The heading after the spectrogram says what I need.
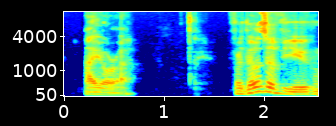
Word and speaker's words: IAOHRA: rights agencies we usually refer to it by its acronym and our unique pronunciation of it iora for those of you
